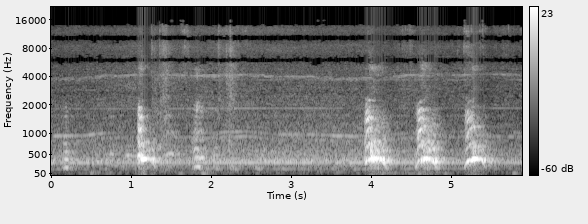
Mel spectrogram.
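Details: Hound dog sounding off at a vacuum: two brief yelps, a pause, then three quick howling barks in a row, with the steady mechanical hum of the vacuum throughout.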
